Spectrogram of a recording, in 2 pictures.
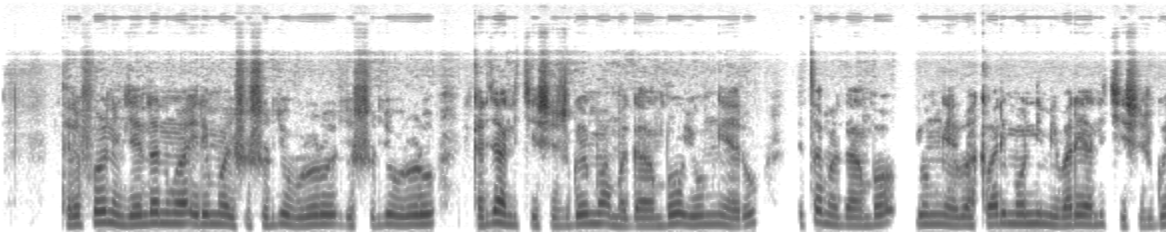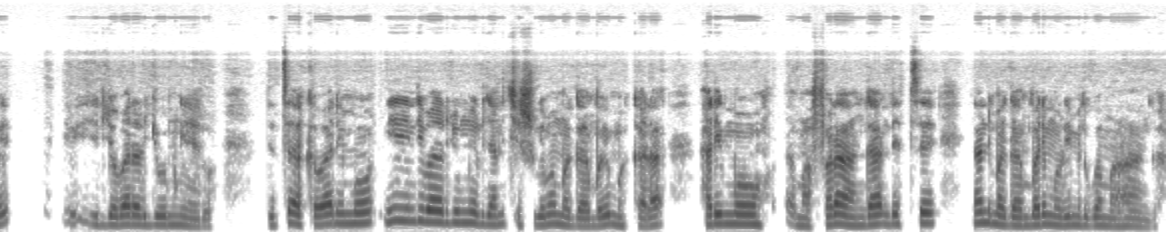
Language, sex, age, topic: Kinyarwanda, male, 18-24, finance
